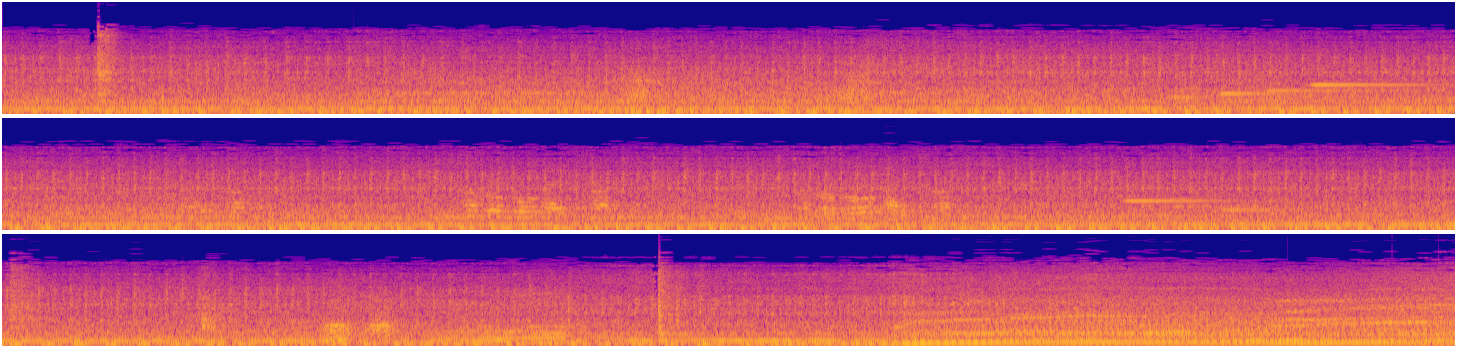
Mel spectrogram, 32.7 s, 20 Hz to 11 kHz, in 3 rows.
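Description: Moto Guzzi V11 Ballabio's air-cooled transverse V-twin idling with a steady, lumpy beat, then revving up in rising pulls over the last few seconds as the bike sets off. A few sharp clicks are heard along the way.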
